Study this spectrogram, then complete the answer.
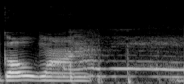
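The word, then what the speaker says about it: gołąbki: a form baby quit I know so it's pronounced Gold onean by by literally it means little pigeons and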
